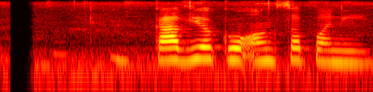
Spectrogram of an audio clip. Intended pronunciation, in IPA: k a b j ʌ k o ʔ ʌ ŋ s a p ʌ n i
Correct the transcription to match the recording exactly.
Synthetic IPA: k a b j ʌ k o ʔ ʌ ŋ s ʌ p ʌ n i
